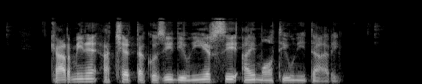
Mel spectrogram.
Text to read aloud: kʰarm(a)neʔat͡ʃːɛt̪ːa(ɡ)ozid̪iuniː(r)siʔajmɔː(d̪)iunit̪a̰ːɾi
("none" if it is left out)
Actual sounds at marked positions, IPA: i, k, r, t̪

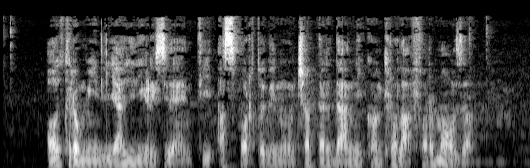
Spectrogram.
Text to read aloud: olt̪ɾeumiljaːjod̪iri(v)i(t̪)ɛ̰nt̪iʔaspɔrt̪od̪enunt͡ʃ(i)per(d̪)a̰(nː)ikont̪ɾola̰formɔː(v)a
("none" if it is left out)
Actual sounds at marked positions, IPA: z, d̪, a, d̪, nː, z

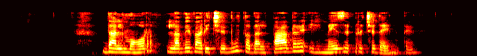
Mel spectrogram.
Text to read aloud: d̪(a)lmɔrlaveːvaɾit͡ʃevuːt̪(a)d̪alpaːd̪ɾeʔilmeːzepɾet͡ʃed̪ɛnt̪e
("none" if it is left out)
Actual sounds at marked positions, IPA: a, a

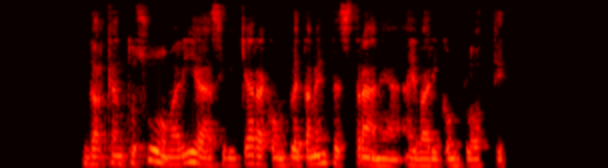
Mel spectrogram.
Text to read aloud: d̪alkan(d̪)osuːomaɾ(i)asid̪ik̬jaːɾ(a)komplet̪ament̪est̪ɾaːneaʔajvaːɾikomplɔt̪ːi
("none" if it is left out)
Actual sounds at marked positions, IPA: t̪, iː, a

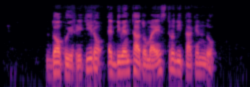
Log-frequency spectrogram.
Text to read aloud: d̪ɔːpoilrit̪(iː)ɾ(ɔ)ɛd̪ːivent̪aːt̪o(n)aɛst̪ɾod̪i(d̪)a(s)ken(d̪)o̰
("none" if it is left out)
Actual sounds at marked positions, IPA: iː, o, m, t̪, none, d̪

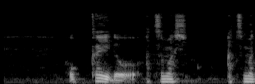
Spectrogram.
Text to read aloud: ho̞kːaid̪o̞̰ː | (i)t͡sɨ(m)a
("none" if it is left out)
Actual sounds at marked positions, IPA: a, m

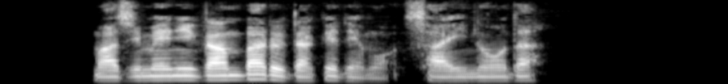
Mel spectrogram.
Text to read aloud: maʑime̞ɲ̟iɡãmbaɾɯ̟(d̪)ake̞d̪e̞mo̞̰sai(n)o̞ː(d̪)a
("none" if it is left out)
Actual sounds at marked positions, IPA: d̪, n, d̪

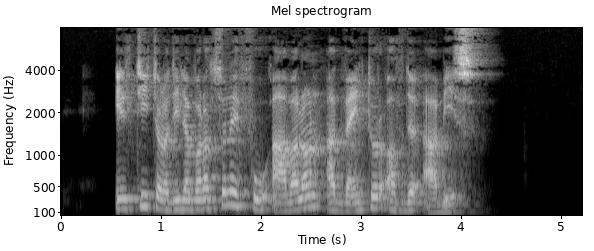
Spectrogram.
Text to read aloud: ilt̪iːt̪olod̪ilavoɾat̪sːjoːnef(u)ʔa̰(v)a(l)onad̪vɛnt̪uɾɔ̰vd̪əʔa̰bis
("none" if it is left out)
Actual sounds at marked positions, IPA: u, v, l

